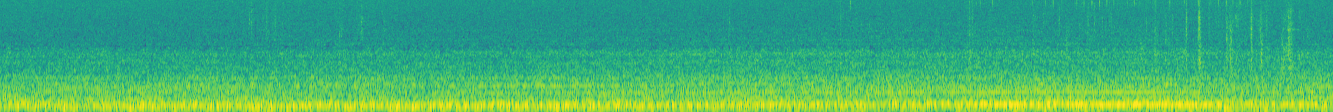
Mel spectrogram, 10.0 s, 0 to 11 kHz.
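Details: 2005 Pontiac Grand Prix with brand new wheel bearings and new tires: a deep, constant droning rumble under road noise while driving, not pulsing or changing; a loud noise whose source is not pinned down.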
